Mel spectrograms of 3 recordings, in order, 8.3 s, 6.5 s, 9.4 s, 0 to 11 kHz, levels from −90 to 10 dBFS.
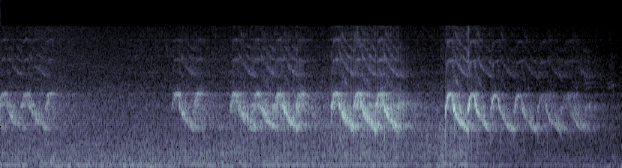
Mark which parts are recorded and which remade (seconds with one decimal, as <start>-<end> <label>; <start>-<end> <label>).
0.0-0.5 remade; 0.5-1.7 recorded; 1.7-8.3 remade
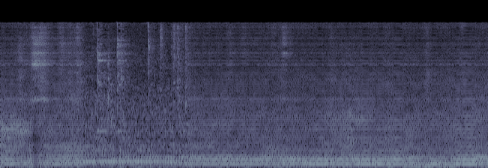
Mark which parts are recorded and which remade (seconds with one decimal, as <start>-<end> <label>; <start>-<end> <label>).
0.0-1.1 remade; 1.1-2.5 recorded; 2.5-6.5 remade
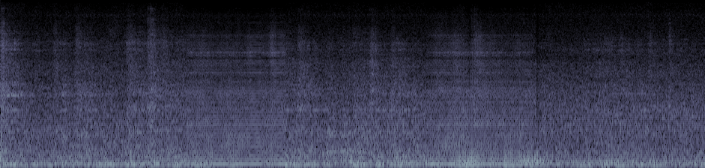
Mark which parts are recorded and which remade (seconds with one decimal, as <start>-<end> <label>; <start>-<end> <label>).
0.0-2.5 recorded; 2.5-3.8 remade; 3.8-5.7 recorded; 5.7-7.1 remade; 7.1-9.4 recorded

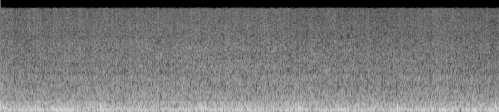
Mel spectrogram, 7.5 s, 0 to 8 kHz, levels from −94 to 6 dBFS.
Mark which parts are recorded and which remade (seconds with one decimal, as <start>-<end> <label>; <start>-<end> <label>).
0.0-4.7 recorded; 4.7-5.6 remade; 5.6-7.5 recorded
